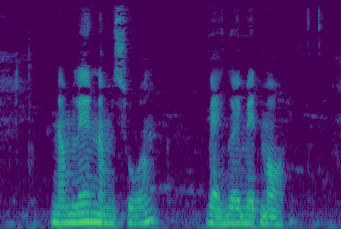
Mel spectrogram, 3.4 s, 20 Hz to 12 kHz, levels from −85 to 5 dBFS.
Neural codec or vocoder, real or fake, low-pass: none; real; 10.8 kHz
